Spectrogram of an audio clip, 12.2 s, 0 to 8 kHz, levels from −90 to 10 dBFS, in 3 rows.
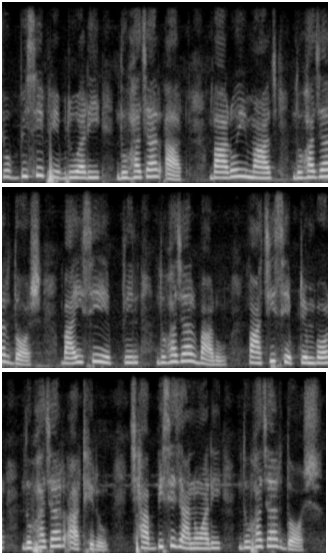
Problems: none marked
